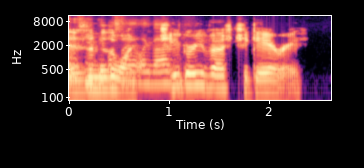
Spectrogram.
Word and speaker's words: Chigiri: His name is Chigiri, but I'm just used to saying Chigory now.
